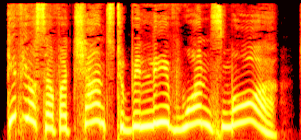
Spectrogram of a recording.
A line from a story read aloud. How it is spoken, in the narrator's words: she pleaded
